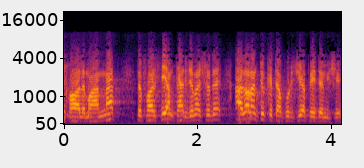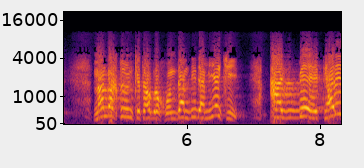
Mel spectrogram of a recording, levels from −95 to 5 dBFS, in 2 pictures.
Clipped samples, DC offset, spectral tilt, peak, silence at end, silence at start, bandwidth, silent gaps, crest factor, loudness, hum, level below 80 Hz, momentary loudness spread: under 0.1%; under 0.1%; -2.5 dB/octave; -2 dBFS; 0 s; 0 s; 11 kHz; none; 14 dB; -15 LUFS; none; -58 dBFS; 12 LU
